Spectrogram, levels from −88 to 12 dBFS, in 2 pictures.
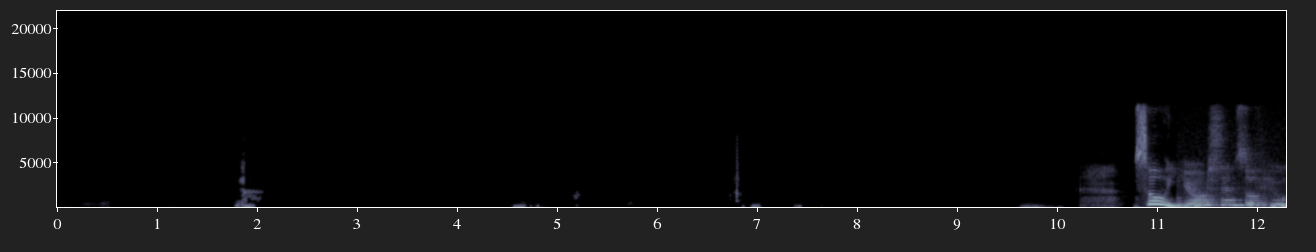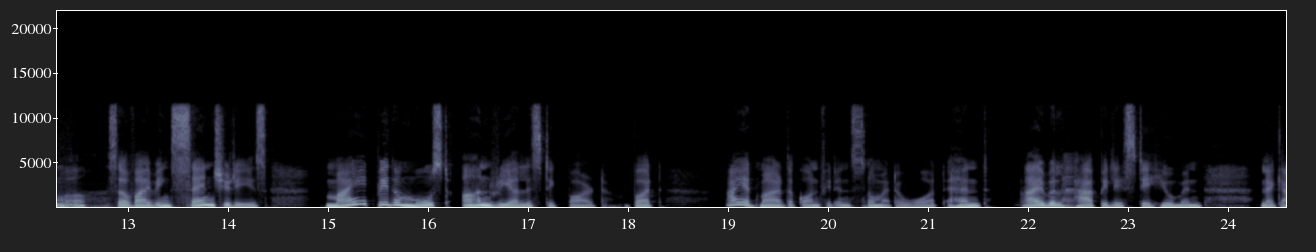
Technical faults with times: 0.00-24.58 Bluetooth LC3 compression
0.99-1.23 lost LE Audio frames
11.21-12.43 switch to a distant microphone
13.14-13.19 lost LE Audio frames
14.69-14.79 lost LE Audio frames
20.28-20.42 lost LE Audio frames
22.38-22.46 lost LE Audio frames

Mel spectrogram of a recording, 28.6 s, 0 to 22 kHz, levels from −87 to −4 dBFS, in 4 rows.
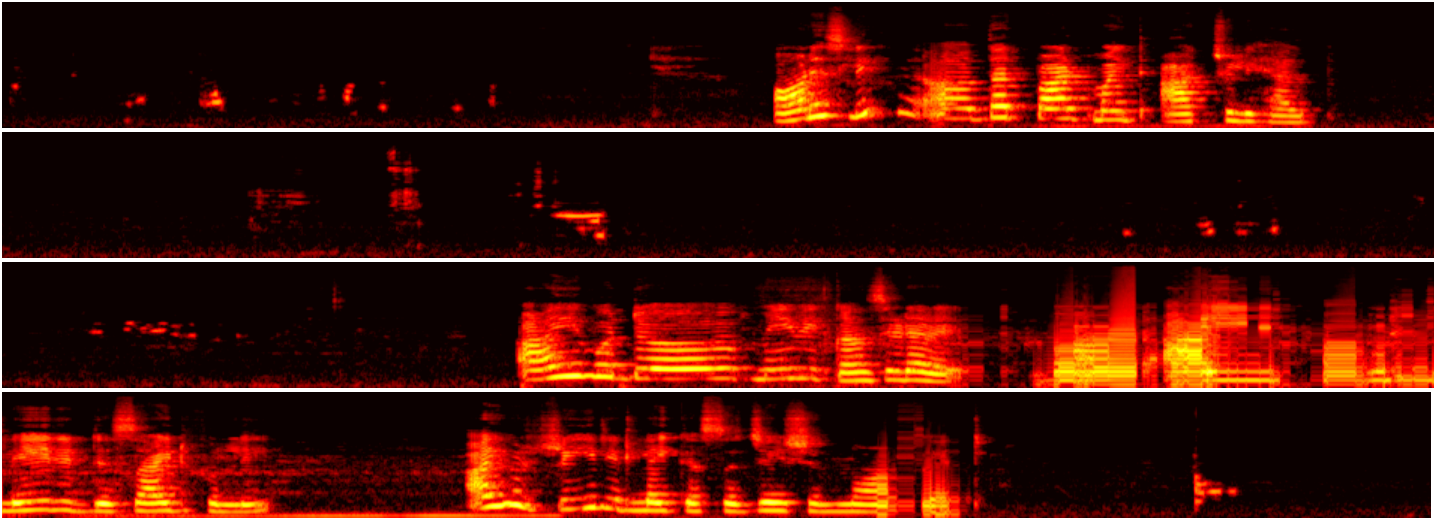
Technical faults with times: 19.12-21.48 robotic sound from repeated short buffers
25.85-26.31 robotic sound from repeated short buffers

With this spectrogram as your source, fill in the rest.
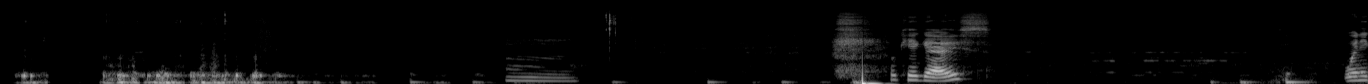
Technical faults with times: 8.62-8.87 phantom power thump

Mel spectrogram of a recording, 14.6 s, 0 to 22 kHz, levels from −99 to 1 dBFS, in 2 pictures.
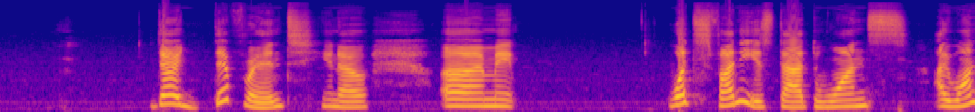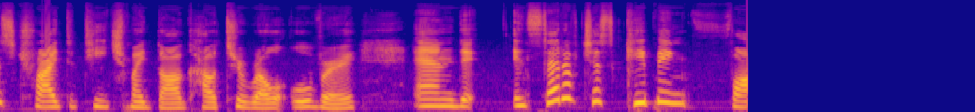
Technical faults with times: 1.22-1.27 hard clipping
5.08-5.48 hard clipping
5.91-5.99 hard clipping
7.63-7.68 hard clipping
12.91-14.63 cut-off end

